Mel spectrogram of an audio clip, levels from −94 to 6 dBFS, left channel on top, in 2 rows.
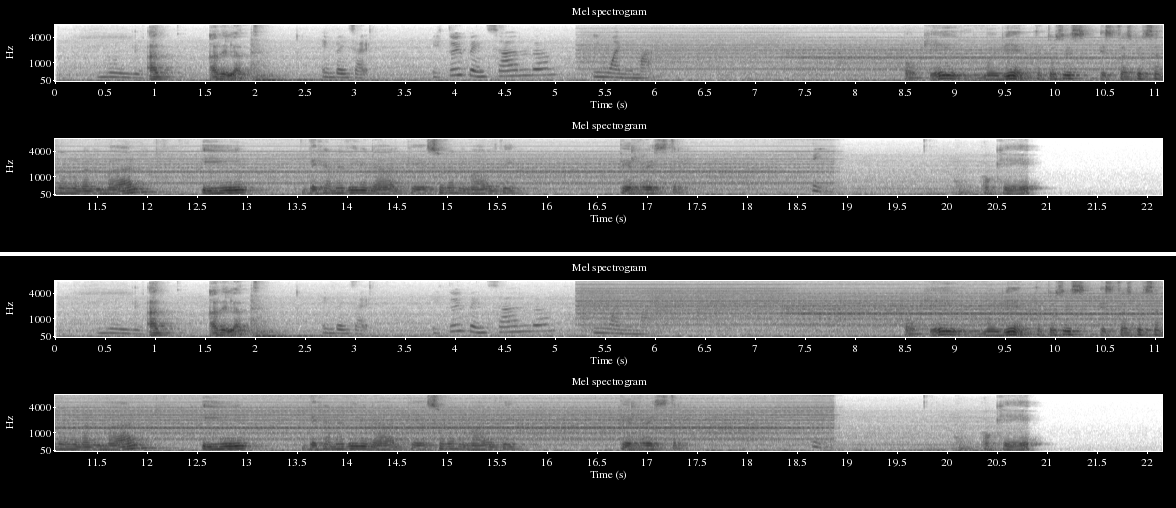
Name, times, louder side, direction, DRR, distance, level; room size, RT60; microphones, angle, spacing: voice 1, 0.4-0.9 2.7-3.2 3.8-5.0 5.4-6.1 18.6-18.9, left 3 dB, 40° left, 0.7 m, -36 dB
voice 2, 1.5-1.9 8.5-12.1 12.5-13.0 13.6-15.7 16.7-17.2 20.6-20.8, equal, 10° right, 1.2 m, -23 dB
sound 1, 5.2-18.9, right 7 dB, 90° right, 1.0 m, -34 dB
13.5 x 9.6 x 2.9 m
head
